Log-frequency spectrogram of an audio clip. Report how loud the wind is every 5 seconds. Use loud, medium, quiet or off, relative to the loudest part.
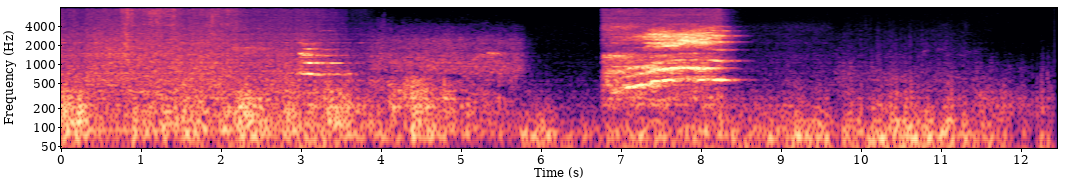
loud, medium, medium.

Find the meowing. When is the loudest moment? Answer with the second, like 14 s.
8 s.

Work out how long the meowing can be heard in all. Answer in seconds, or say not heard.
3 s.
